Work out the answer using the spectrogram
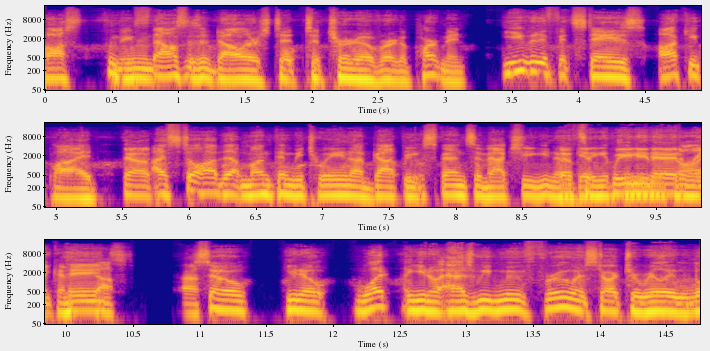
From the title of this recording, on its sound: LIVE at Optech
